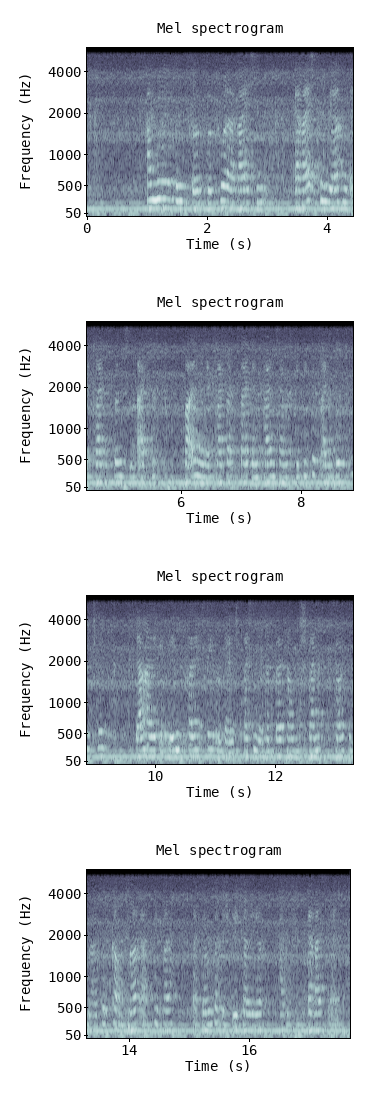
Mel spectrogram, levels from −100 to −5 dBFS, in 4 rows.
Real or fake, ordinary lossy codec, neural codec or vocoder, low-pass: fake; none; codec, 16 kHz in and 24 kHz out, 1 kbps, XY-Tokenizer; 5.4 kHz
